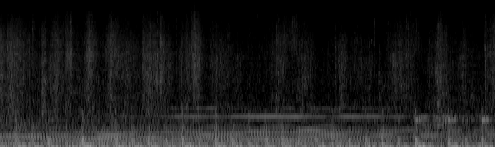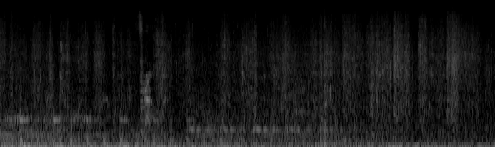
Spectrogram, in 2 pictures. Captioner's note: whispering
